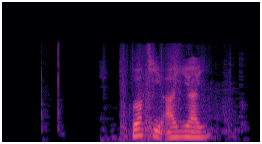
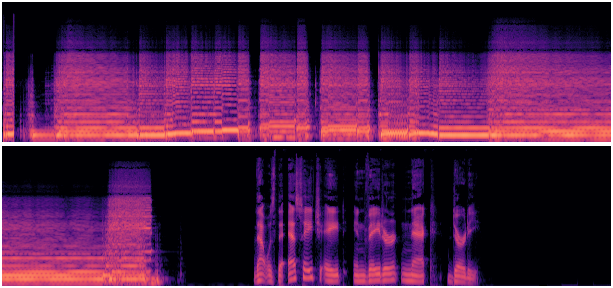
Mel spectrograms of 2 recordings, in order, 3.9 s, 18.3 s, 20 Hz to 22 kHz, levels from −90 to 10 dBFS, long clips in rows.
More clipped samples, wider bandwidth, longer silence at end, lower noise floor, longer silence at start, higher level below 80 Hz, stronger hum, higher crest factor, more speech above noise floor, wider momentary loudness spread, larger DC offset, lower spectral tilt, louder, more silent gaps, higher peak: neither; second, 7.8 kHz vs 11 kHz; second, 0.75 s vs 2.05 s; second, -57 dBFS vs -87 dBFS; first, 1.75 s vs 0 s; second, -64 dBFS vs -46 dBFS; neither; first, 22 dB vs 12 dB; second, 27 dB vs 58 dB; first, 22 LU vs 13 LU; neither; about the same, -6.5 dB/octave vs -7.5 dB/octave; second, -30 LUFS vs -19 LUFS; neither; second, -12 dBFS vs -8 dBFS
